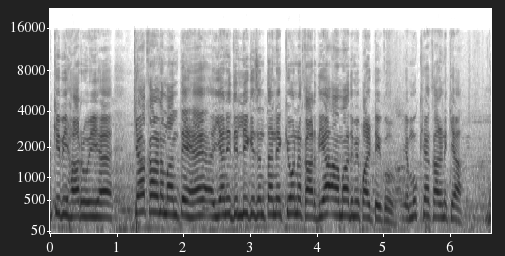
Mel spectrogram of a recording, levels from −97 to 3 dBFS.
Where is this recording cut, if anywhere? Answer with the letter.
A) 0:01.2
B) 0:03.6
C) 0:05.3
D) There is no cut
C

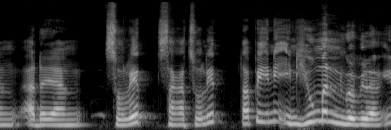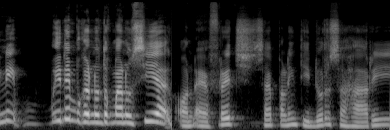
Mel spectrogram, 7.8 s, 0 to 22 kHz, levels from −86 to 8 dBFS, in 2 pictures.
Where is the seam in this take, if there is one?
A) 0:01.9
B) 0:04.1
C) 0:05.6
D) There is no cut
C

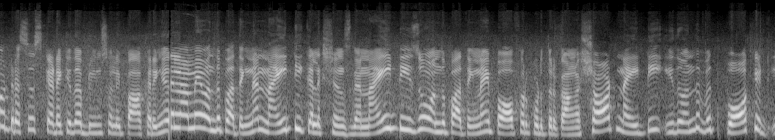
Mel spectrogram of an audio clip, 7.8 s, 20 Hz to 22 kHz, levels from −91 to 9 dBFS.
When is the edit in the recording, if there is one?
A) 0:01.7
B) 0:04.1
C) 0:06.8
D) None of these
A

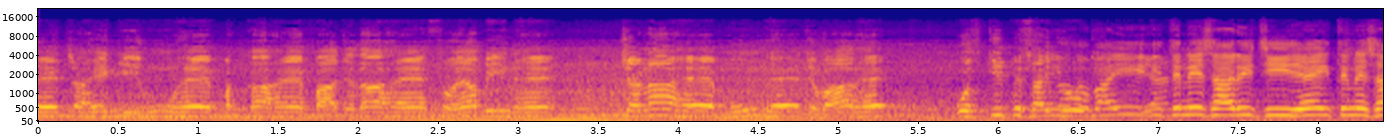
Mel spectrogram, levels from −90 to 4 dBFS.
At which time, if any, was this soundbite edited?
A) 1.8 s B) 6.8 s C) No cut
B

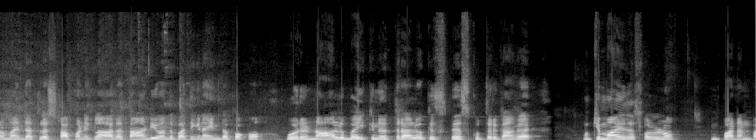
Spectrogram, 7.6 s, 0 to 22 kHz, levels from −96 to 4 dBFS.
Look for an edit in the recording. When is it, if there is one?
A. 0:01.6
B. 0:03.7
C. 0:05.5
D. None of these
C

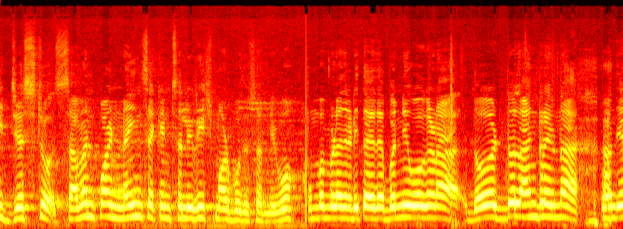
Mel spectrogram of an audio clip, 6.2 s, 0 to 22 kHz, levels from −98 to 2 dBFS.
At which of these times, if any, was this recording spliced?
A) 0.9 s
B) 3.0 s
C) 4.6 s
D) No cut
B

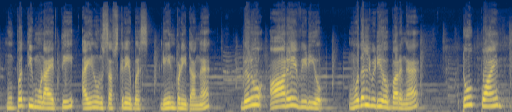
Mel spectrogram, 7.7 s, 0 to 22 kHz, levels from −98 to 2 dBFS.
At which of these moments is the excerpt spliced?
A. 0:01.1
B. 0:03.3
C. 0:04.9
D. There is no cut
B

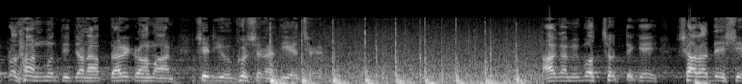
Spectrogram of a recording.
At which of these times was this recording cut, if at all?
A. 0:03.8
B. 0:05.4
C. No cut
B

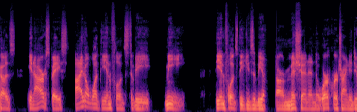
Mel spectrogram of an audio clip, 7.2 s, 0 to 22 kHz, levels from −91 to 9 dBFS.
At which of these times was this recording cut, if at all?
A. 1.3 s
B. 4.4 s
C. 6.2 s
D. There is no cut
A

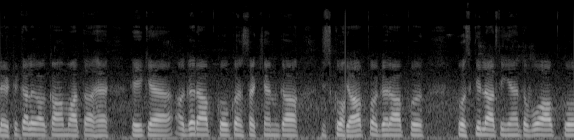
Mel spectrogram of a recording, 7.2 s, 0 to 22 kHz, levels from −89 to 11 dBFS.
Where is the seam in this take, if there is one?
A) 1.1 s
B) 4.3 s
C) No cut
B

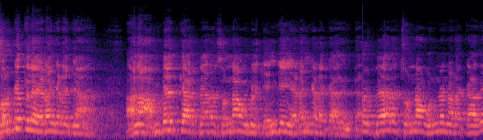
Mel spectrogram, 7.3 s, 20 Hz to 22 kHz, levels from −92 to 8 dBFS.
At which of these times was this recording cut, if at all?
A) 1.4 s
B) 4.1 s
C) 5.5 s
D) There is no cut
C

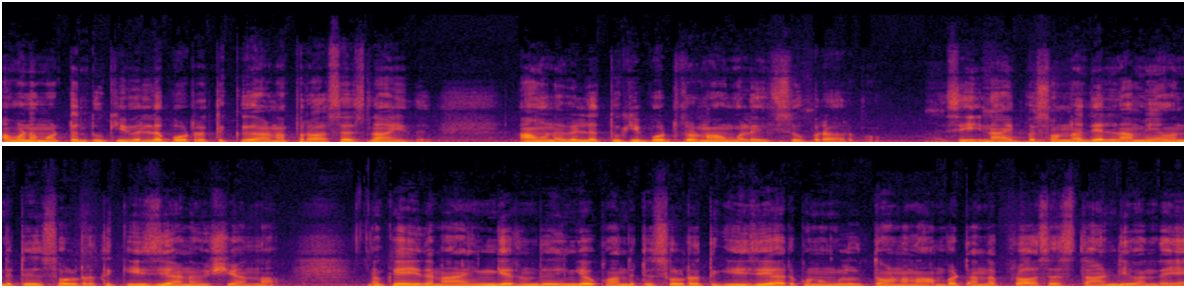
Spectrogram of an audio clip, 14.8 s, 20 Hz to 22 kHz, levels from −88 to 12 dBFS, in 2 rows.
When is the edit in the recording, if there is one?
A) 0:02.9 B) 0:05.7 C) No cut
B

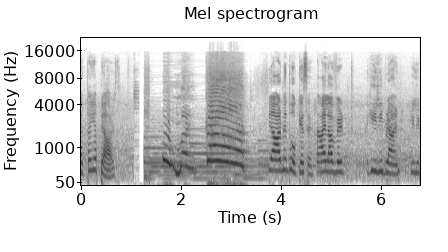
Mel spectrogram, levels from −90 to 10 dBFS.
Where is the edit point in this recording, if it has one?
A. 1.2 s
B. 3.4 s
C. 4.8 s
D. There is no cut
C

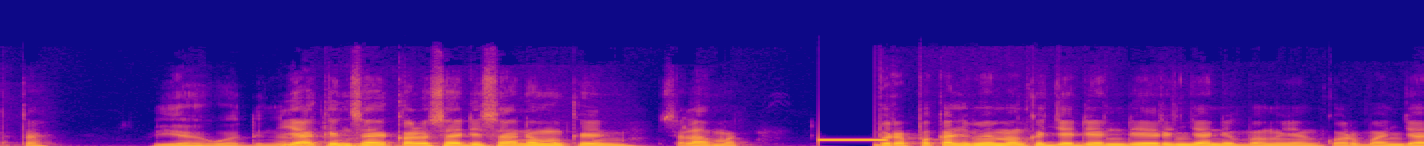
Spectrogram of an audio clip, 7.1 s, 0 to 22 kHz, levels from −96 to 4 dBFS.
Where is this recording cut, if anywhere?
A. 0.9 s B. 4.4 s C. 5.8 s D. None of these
B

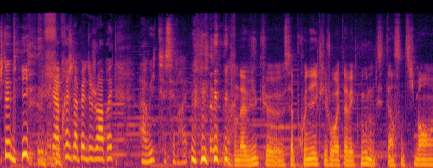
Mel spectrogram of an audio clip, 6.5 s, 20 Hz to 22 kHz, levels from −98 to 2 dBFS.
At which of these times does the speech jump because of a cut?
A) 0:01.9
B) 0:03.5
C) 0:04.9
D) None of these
B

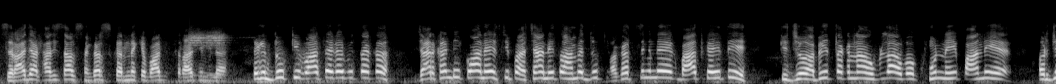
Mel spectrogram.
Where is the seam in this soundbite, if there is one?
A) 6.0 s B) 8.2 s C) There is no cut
A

